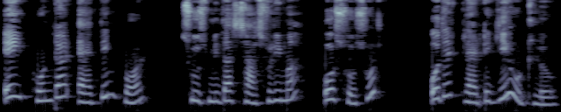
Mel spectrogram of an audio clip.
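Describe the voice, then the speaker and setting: High, mellow woman storyteller. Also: sing-song, moderate pace, breathy edge. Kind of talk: emotive scripted story narration.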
